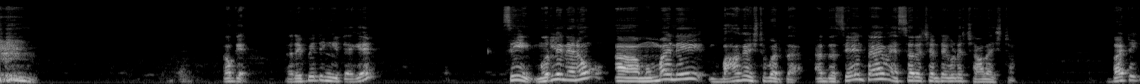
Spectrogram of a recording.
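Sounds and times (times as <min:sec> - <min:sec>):
sharp throat-clearing cough: 0:00.0 - 0:00.4
speech: 0:02.2 - 0:03.8, 0:05.0 - 0:10.3, 0:11.1 - 0:11.3.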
